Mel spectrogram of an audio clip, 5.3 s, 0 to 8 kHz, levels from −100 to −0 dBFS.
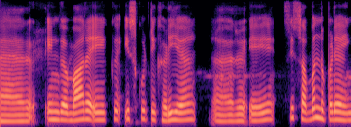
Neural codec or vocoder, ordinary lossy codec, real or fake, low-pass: codec, 16 kHz, 6 kbps, DAC; none; fake; none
